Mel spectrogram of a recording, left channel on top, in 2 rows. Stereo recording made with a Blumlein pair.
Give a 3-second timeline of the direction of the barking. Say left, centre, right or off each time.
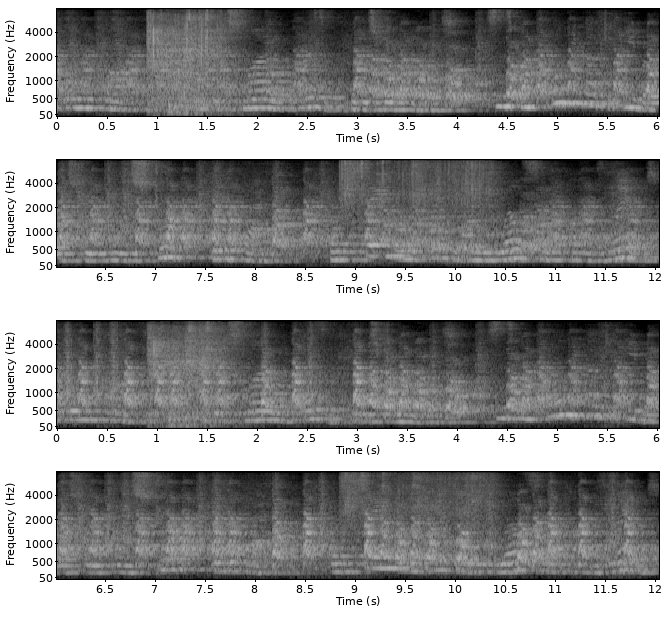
right, centre, centre, right.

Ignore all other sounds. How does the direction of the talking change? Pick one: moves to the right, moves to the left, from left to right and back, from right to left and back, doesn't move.
doesn't move.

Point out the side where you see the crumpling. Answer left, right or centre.
left.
